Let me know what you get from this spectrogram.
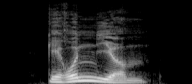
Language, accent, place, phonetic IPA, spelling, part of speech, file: German, Germany, Berlin, [ɡeˈʁʊndi̯ʊm], Gerundium, noun, De-Gerundium.ogg
- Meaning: gerund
